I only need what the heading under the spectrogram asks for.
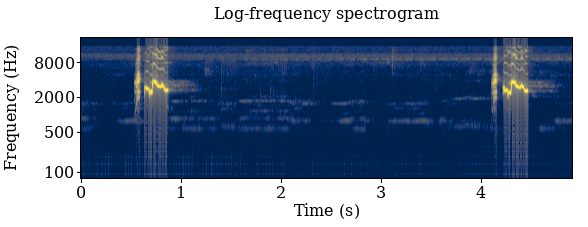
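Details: Sooty-headed bulbul singing energetically in the morning to draw an answer from a caged bulbul: two brief, rolling warbled phrases roughly three and a half seconds apart, with near silence between.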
